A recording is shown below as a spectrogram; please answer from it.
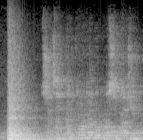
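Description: One loud thump just after the start, from the weightlifting barbell and its plates as loaders strip the collars and small plates off its ends, with a short ring in the hall.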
